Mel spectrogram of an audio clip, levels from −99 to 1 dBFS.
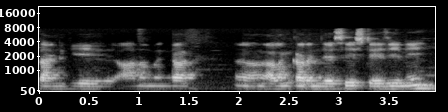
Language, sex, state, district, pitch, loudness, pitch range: Telugu, male, Andhra Pradesh, Guntur, 130 Hz, -23 LUFS, 130-135 Hz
